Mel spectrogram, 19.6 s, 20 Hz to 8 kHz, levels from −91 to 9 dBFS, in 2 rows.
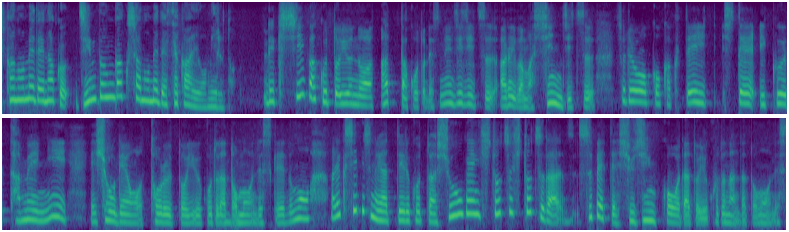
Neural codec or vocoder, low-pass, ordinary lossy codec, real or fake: codec, 16 kHz, 8 kbps, FunCodec, trained on Chinese and English, 25 frames a second; none; none; fake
